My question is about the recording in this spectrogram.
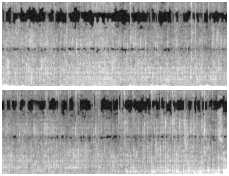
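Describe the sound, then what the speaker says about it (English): A soil and water mixture is poured steadily from a container, a continuous faint gushing, splashing wash with no clear breaks. "you're just gonna pour it"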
